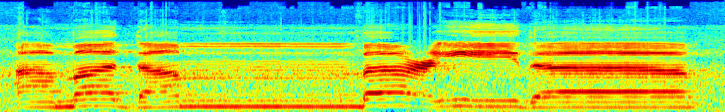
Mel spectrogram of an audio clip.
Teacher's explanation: ہم میم جب پڑھتے ہیں تو ہمارے دونوں ہونٹ بند ہو جاتے ہیں اور غنّے کی کیفیت پیدا ہوتی ہے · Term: اقلاب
